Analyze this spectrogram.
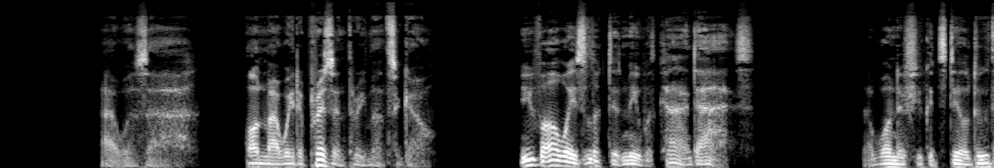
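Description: A young woman speaks in a serious, firm tone.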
